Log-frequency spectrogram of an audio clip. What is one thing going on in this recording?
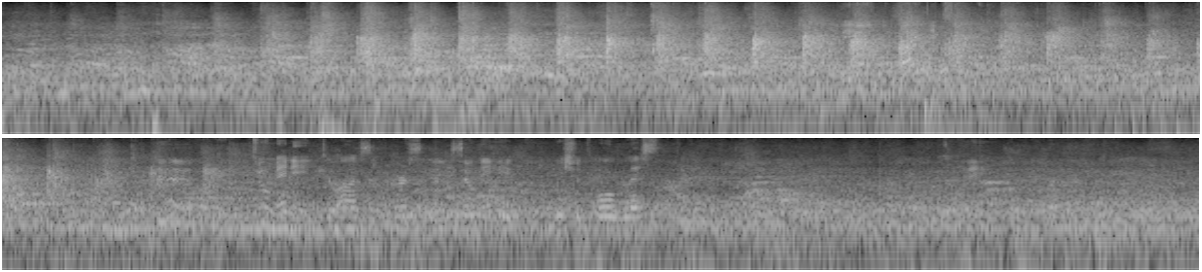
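A crowd of men and women chatter and murmur.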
